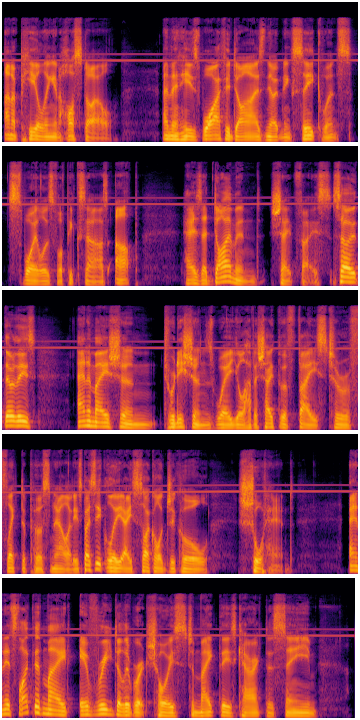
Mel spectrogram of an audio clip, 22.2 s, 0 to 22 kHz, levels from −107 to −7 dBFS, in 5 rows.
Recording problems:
high-pitched whine; faint; throughout; 4 kHz, 25 dB below the speech

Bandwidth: 13.5 kHz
